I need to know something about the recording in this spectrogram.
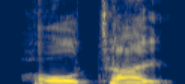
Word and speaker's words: hold tight: hold tight hold tight the d sound at the end of hold kind of disappears hold tight hold tight it almost sounds like hole tight hold tight hold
